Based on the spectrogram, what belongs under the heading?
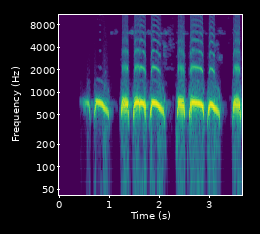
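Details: Spotted dove call used as a lure for hunting doves from a hide: loud, low, hoarse coos in a stuttering phrase, a short note then paired and grouped downslurred coos with strong overtones, repeated.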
